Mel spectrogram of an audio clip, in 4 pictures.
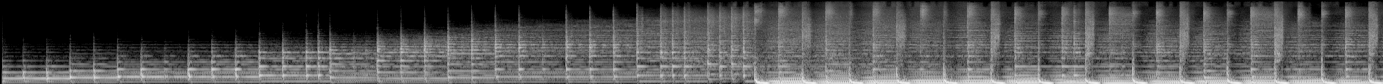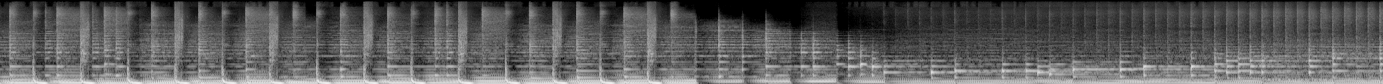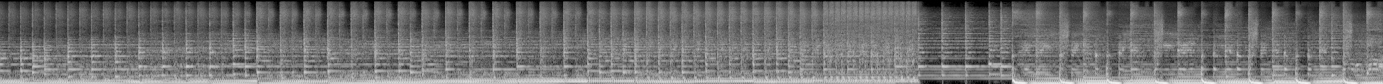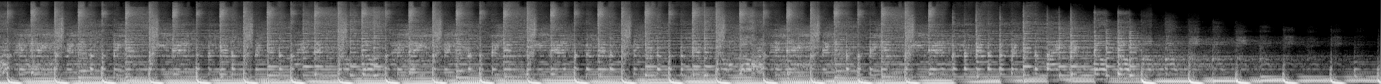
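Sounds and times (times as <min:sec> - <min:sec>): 
phonk music: 0:02.0 - 0:55.2.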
